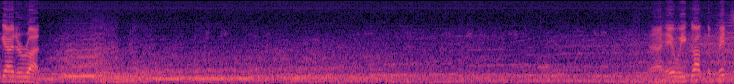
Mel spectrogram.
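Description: A racing car engine roars as the car speeds past.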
